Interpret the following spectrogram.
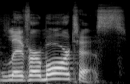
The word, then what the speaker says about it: livor mortis: Is liver mortis. Livor. Livor mortis, but it is just pronounced I know.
